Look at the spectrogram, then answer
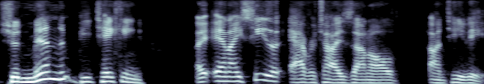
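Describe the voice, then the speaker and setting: A man speaks in an ordinary speaking voice at a moderate pace, with lively intonation over a quiet background. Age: 60s. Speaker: interviewer on alternative health. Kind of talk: interview.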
